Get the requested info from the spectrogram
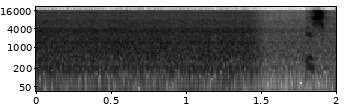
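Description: Steady machinery noise of a running gas-pumping unit in a compressor station hall: an even hiss with faint steady tones that drops away about a second and a half in.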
